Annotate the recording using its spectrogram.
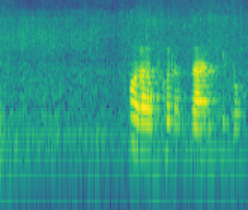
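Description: Oil sizzling steadily in a frying pan.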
